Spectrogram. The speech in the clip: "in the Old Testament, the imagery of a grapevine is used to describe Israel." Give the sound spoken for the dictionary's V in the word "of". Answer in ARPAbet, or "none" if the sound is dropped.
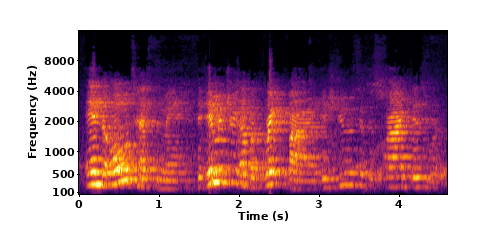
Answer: V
